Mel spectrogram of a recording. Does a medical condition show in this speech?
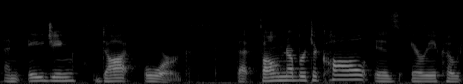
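No.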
